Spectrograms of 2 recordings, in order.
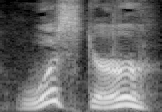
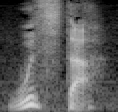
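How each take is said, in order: First: The final R sound is pronounced. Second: The final R sound is dropped. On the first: The speaker is an outsider to the area. The speaker calls it wrong. "you pay attention to the fact that there's an R on the end of that word" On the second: The speaker is a local. The speaker calls it right. "No R's"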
